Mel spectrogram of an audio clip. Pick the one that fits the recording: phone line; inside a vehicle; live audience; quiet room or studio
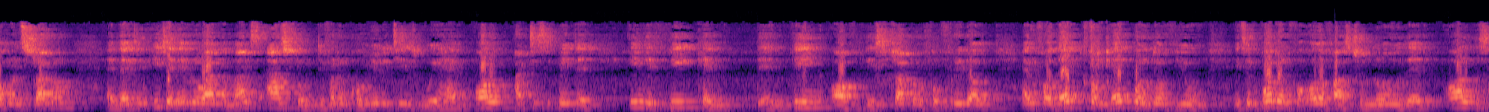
live audience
